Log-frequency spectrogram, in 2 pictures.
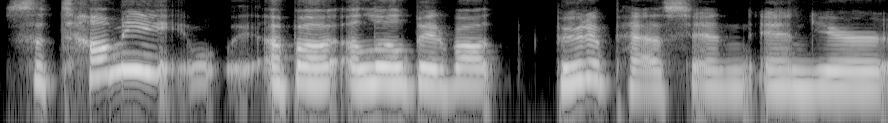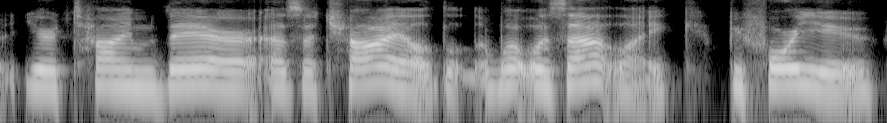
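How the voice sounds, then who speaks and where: A woman's voice: a little high, a little slow, hardly any pauses, no room sound. A woman from Tanzania, raised in Canada, hosting an interview with frequent short affirmations. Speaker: interview host.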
